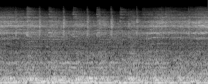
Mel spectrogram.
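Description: Thrash metal band playing live: distorted electric guitars, bass and a drum kit with rapid, closely spaced drum strokes, loud and dense throughout.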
